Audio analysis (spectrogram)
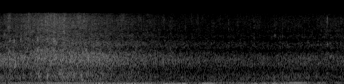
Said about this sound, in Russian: Шум прибоя погружает вас в приятную дремоту.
